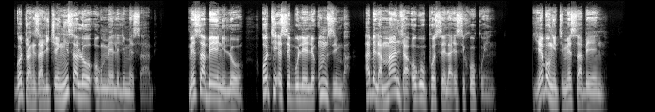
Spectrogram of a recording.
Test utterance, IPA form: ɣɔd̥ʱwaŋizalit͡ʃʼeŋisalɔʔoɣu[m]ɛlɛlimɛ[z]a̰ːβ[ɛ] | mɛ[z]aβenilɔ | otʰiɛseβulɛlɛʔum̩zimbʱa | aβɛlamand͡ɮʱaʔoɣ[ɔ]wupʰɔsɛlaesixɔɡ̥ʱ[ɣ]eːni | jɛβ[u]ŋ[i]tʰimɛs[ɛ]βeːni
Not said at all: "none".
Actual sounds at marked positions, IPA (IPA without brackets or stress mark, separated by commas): m, s, ɛ, s, u, w, ɔ, i, a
